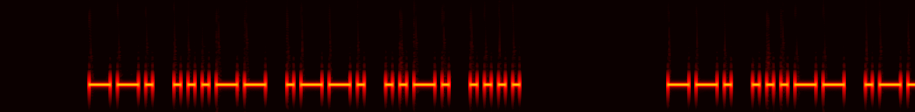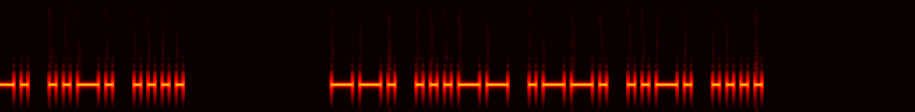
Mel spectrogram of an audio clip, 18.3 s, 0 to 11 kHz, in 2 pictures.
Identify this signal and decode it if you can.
Morse code, heard as a keyed tone, about 17 wpm, 700 Hz. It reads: G3PFH G3PFH G3PFH
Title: DXCC-100 Call Signs - 5 Characters - Repeated 3x - 17wpm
